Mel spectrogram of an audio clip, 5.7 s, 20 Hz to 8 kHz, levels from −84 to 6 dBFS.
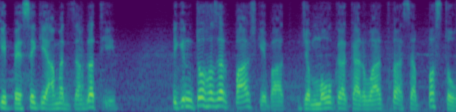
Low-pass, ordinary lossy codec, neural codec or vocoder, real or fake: none; none; codec, 16 kHz, 0.4 kbps, LongCat-Audio-Codec; fake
